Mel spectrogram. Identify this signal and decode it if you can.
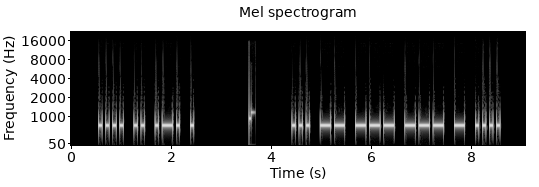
Morse code, heard as a keyed tone, about 17 wpm, 700 Hz. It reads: HIRE SMOOTH
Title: Sentences from Top 1400 Words - New Word Drill Alt - 17wpm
